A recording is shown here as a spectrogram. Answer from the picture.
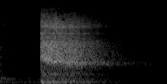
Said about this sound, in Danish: Skal vi lige prøve at tage... Øh lige at lige tage en, en hurtig vejrtrækning. Lige godt med luft ned i maven. Igennem næsen, og så ud.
